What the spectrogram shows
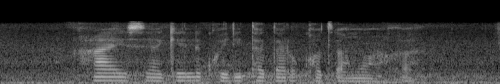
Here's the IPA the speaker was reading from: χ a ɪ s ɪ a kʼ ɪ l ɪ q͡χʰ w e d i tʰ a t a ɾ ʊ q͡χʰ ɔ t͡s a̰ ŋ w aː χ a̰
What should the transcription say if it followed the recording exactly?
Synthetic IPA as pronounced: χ a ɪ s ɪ a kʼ ɪ l ɪ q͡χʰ w e d i tʰ a t a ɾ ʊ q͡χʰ ɔ t͡s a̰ ŋ w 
